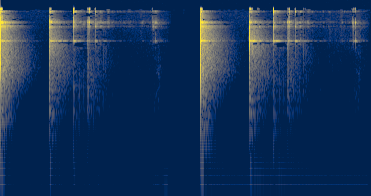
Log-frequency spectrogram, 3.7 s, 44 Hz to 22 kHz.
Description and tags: Bouncing lightbulb 2
Dropping a small lightbulb, but apparently not high enough to break. So it chooses to bounce instead.
Recorded with:
Zoom H4n op 120° XY Stereo setup
Octava MK-012 ORTF Stereo setup
The recordings are in this order.
XY, floor, bounce, ORTF, bouncing, XY120, lightbulb, glass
